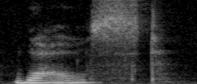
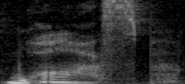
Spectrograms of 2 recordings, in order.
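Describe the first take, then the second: First: The word ends with an L and T sound. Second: The word ends with an S and P sound. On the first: This is how older locals say it. "they pronounce it walst" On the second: This is the standard form of the word. "It's wasp"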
